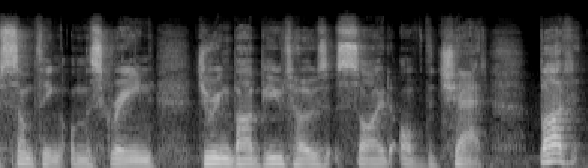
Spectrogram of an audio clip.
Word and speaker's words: Barbuto: First first time around you got it Barbuto.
